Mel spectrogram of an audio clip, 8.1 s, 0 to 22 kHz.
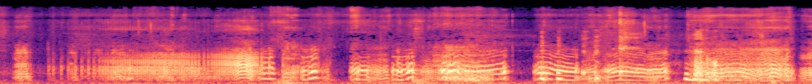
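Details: Redtick Coonhound x Black & Tan Coonhound cross puppies, 12 days old, from a litter of eleven near Kingston, Ontario, Canada; overlapping wavering, quavering whines and grunts rise and fall in short bursts, with brief pauses between.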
